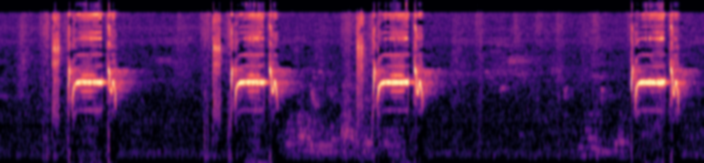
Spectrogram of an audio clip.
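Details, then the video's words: Visiting male bar-winged prinia giving pause-spaced song used for master training: four loud buzzy, level whistled notes ending in an upward hook, with a longer gap before the last and faint soft chatter between them. "suara prenjak tamu JANTAN!!! dengan jeda cocok untuk masteran"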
